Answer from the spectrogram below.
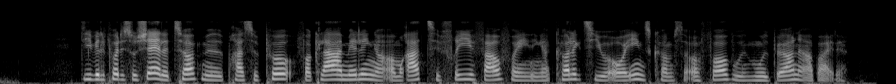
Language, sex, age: Danish, female, 20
